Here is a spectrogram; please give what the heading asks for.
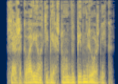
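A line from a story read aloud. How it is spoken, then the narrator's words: Whispered. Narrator (Russian): зашептала Катя сестренка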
